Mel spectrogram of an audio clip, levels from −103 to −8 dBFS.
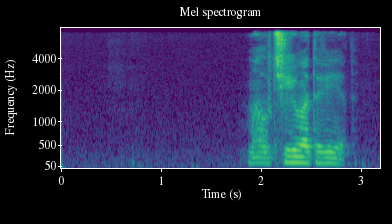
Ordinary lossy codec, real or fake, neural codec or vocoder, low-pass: none; real; none; 7.2 kHz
